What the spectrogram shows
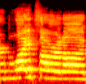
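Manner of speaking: high, screamed, loud call-out. Retelling calling out to a passing fire truck at night: retelling a scream. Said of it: "so I screamed".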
